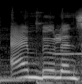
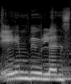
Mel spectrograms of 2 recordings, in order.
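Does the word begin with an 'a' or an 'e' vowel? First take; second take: a; e. First: The word begins with an 'a' vowel. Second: The word begins with an 'e' vowel. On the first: The speaker calls it right. "ॲम्ब्युलन्स आहे" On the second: The speaker calls it wrong. "ती एम्ब्युलन्स नाही"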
